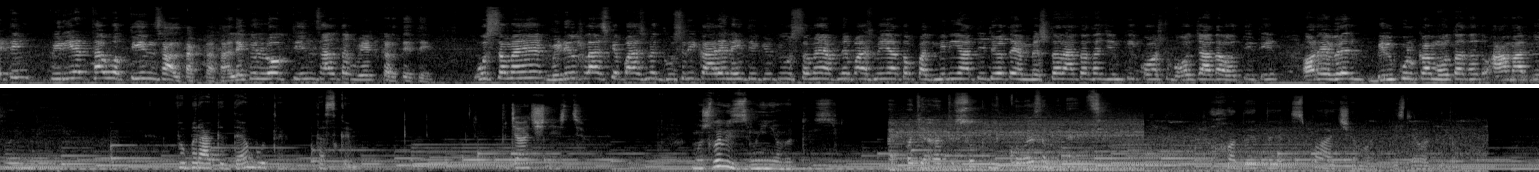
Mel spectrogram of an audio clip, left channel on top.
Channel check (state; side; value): different; both; correlation 0.00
